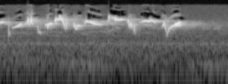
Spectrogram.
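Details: Dunnock delivering a short, hurried song of about two seconds, a continuous stream of thin, high, squeaky warbled notes that ends abruptly.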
